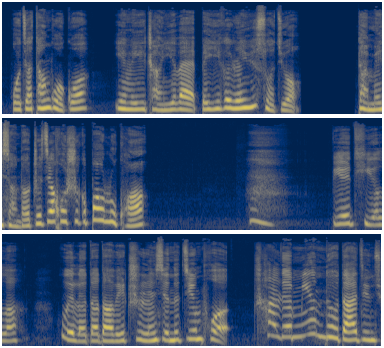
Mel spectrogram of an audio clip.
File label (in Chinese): 动态漫少女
